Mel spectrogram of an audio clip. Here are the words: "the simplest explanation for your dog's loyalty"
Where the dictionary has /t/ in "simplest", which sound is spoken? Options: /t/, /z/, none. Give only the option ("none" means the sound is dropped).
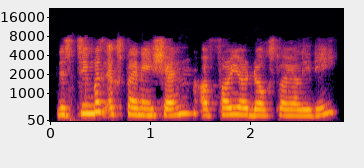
none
